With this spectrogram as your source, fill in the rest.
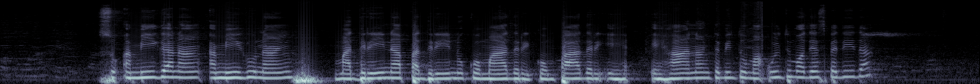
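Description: A woman sings into a microphone through a loudspeaker.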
